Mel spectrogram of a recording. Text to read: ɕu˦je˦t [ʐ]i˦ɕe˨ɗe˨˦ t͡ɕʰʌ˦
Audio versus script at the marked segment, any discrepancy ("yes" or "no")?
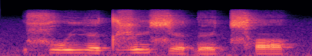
no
